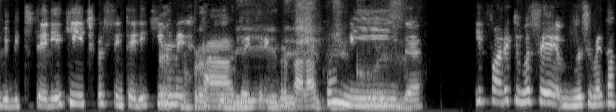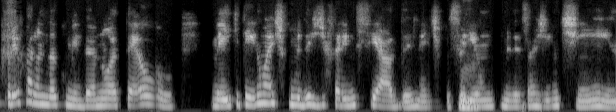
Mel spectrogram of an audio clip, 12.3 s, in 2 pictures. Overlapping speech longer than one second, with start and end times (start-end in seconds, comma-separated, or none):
1.6-4.1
